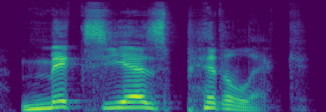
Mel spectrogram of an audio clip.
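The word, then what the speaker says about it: Mxyzptlk: oh here's here's how I just looked up how to pronounce it mix yes pitolic yeah oh God Mr mix yes pitolic yeah okay lick lick yeah mix yes pitolic it's a comic book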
